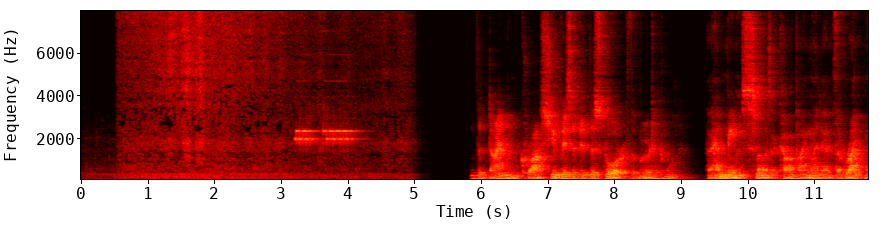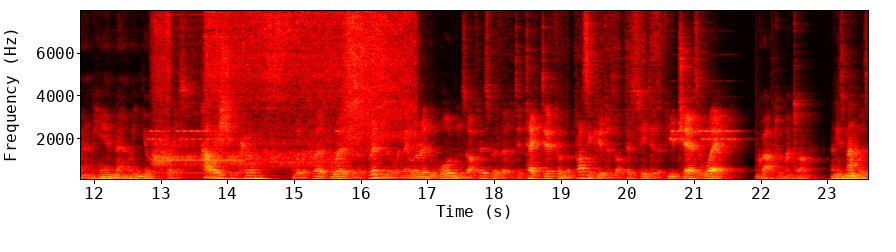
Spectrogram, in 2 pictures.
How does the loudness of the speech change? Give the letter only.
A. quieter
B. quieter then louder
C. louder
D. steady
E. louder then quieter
D.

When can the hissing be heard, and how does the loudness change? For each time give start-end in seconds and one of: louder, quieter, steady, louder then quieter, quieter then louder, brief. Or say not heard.
0.0-5.0 louder then quieter
12.8-20.6 quieter then louder.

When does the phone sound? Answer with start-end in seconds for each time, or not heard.
3.1-4.0, 12.8-13.8, 20.6-21.6.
